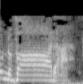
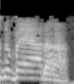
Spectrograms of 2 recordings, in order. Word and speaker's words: Nevada: A lot of you guys go Nevada, it's Nevada, come on, Nevada, you know, it's not Arkansas, it's Arkansas, but we know about that.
